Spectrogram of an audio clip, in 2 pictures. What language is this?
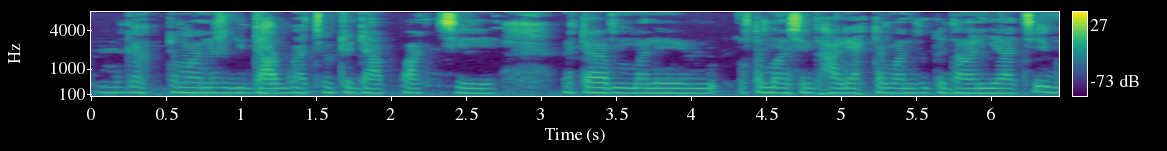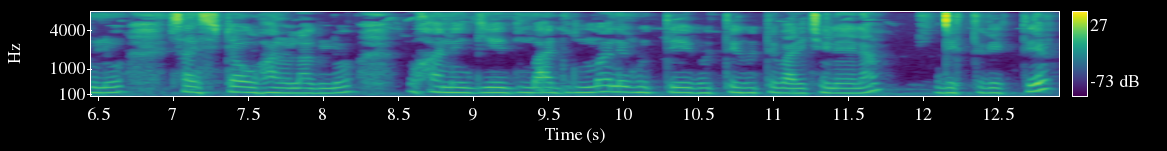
Bangla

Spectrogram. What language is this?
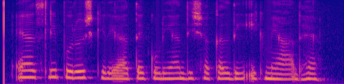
Punjabi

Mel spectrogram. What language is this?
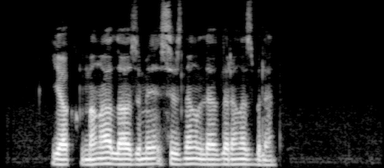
Uyghur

